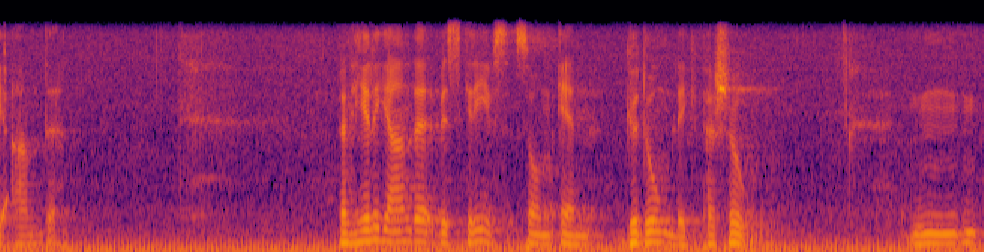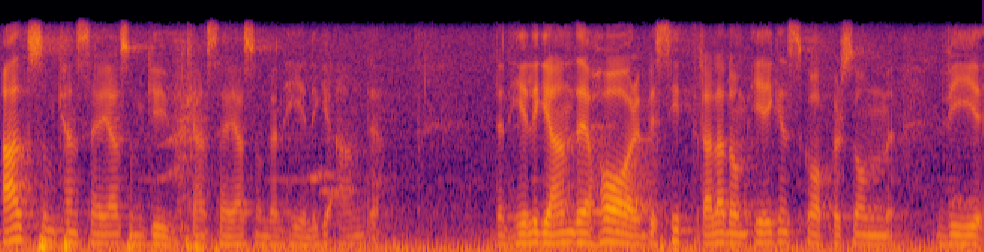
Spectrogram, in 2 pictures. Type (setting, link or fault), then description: setting, large echoing room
